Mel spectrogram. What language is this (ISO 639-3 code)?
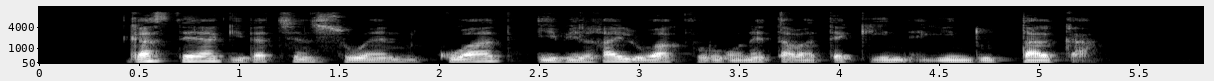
eus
